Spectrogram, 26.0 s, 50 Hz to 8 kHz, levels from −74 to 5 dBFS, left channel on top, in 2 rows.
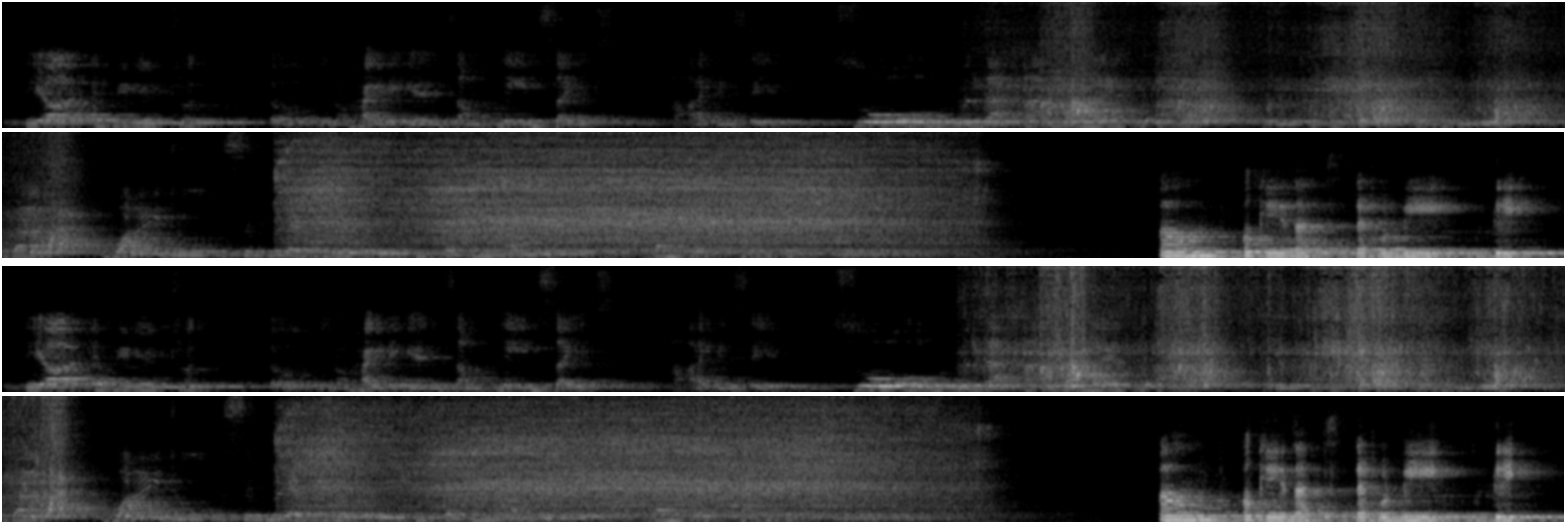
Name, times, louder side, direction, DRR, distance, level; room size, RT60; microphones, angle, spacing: voice 1, 0.2-1.7 2.2-5.1 5.6-6.5 6.9-10.2 10.5-12.6 13.0-13.5 13.8-18.0 18.4-20.9, right 2 dB, 10° right, -2 dB, 1.8 m, -40 dB
sound 1, 8.0-13.6, right 4 dB, 60° right, 1.5 m, -37 dB
Tools, 15.3-21.2, left 1 dB, 30° left, 3.4 m, -37 dB
voice 2, 22.7-25.6, right 1 dB, 35° right, 5 dB, 1.0 m, -23 dB
13.5 x 11.0 x 4.6 m, 2.5 s
head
